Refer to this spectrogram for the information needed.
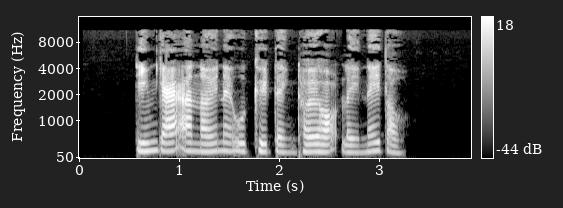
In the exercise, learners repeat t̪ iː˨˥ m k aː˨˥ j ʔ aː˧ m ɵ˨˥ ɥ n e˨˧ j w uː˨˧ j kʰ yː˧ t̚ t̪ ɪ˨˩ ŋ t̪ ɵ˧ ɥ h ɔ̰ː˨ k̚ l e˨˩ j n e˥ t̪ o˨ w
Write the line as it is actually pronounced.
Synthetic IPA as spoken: t̪ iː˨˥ m k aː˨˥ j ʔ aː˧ n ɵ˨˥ ɥ n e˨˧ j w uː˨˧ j kʰ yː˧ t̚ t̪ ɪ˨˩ ŋ t̪ʰ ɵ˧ ɥ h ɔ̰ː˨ k̚ l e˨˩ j n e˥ t̪ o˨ w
